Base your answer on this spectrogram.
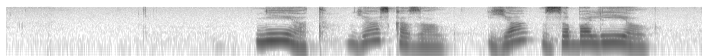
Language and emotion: Russian, sad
